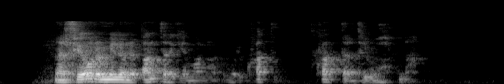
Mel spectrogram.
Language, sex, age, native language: Icelandic, male, 30-39, Icelandic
